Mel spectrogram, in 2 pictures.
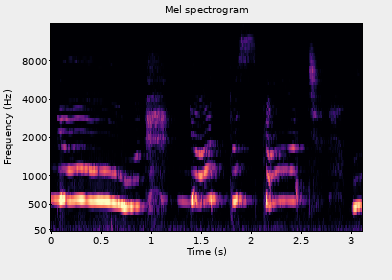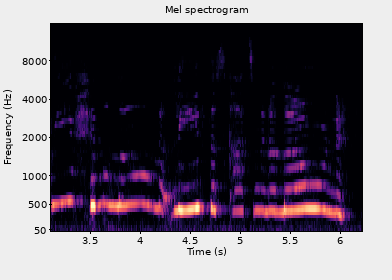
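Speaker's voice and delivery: high, slow, crying wail; anguished plea. Retold or imitated. Reliving watching the Scotsman die, wailing high and slow. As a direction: wail as if begging for his life. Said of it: "And I was like".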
